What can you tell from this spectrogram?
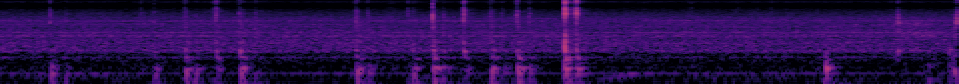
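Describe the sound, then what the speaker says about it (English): Someone types a password on a computer keyboard for a staff login page, producing a series of light, close key clicks in short irregular bursts, then a brief duller rustle near the end. "We're going to plug in our password."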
